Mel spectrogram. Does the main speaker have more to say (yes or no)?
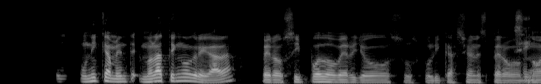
yes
